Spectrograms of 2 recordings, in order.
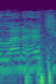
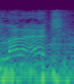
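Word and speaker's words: Lannahechee: some beautiful steelhead trout you mean the Lana no no the Lana hatch it runs right near here yeah this pronounced land a hassle why is everything in English said differently than it's written make us feel stupid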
